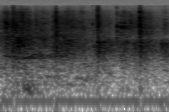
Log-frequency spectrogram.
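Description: Church congregation clapping after a hymn, a faint, scattered patter of hands in a large room, with a few sharper individual claps standing out.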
